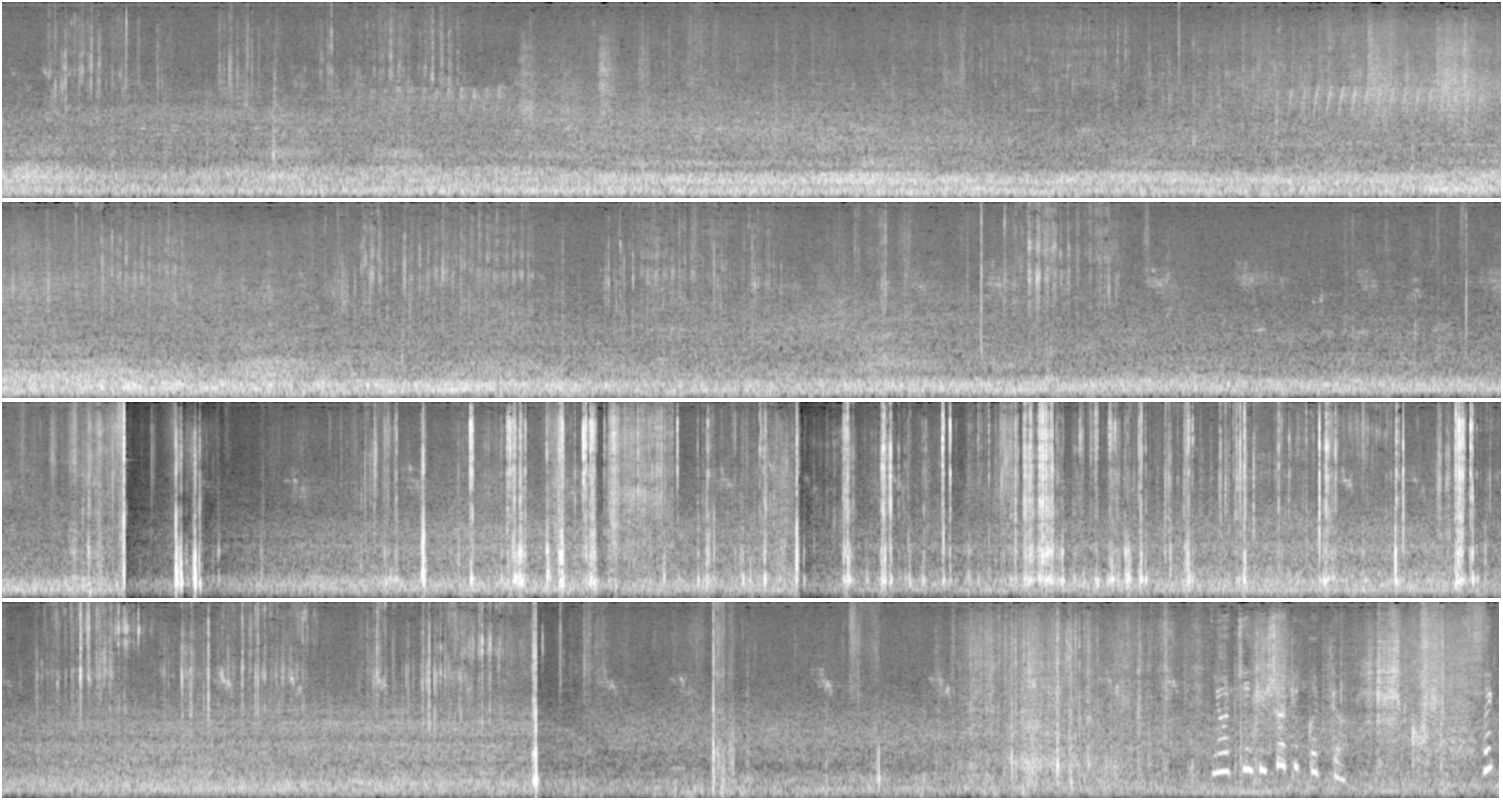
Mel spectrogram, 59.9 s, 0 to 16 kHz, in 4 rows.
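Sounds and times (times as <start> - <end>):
steady low rumble: 0.0 - 31.1
duck pecking crackers: 0.2 - 26.6, 30.3 - 51.1, 53.4 - 59.6.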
